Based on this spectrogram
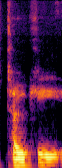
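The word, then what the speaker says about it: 토끼: The second pronunciation of toe, I was right because toki is the Korean word for rabbit, and that's how it is pronounced.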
